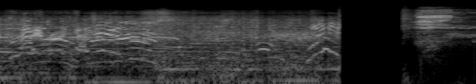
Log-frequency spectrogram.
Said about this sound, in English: So these kids are out here, you know, and this is what they do at the games. They yell for the players.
